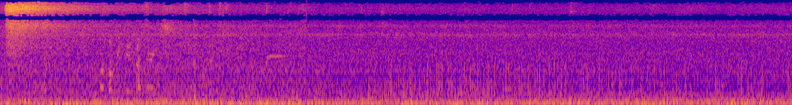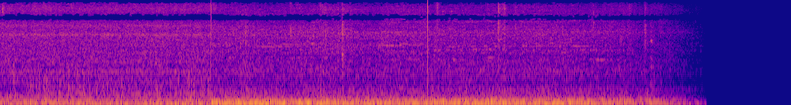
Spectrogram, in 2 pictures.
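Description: Steady low rumble inside a coach bus standing with its engine idling. The rumble grows louder about two-thirds of the way through, then fades out at the end.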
